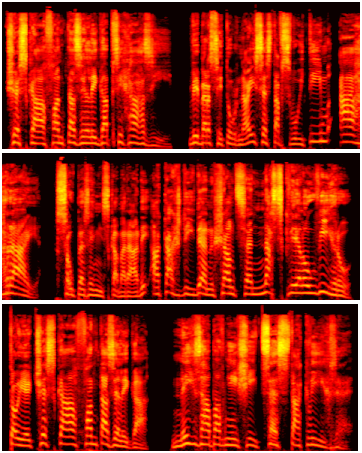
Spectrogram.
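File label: Male Czech commercial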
